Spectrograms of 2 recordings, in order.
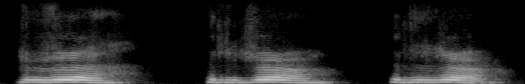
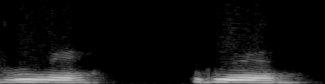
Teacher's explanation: را کی ترقیق کرتے وقت پشت زبان کا تعلق ضعیف ہوگا، زبان کے پچھلے حصے کو ہم نے اوپر نہیں اٹھانا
